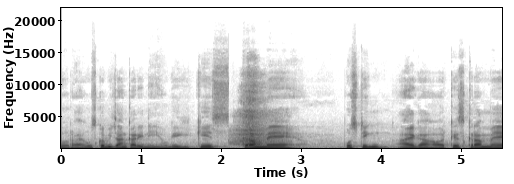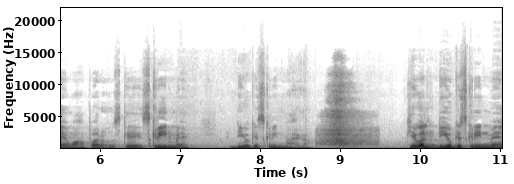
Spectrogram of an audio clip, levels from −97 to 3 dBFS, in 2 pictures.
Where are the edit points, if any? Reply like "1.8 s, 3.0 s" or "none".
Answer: 2.1 s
